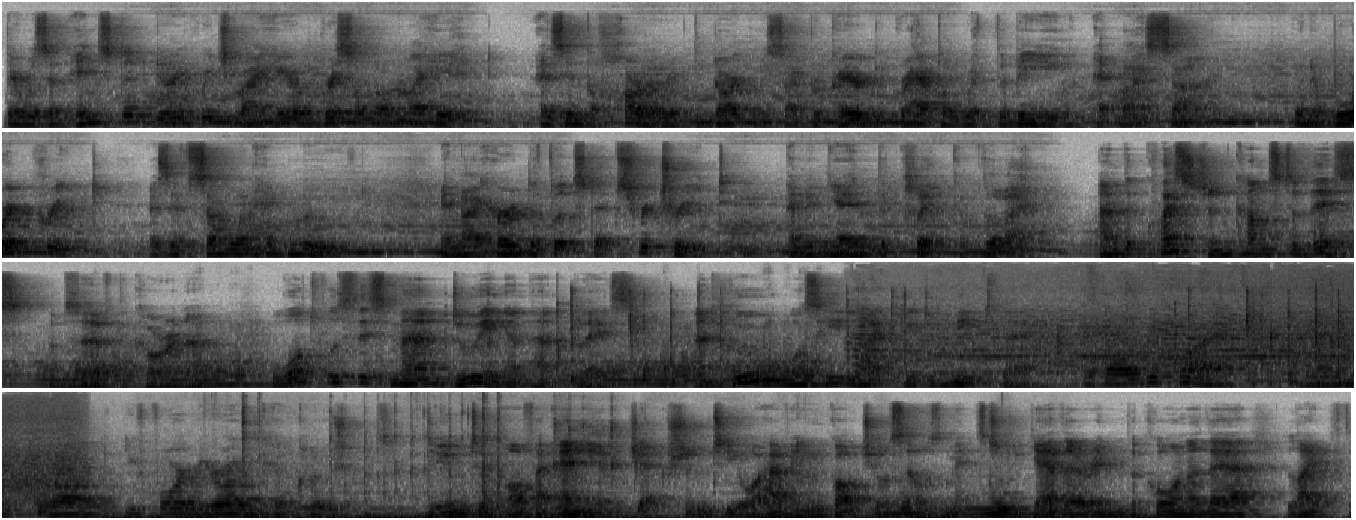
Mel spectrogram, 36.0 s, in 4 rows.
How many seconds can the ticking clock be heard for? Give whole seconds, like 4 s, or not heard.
not heard.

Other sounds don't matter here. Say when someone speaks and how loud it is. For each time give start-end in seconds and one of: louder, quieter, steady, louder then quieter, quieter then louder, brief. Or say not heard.
0.0-35.9 steady.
